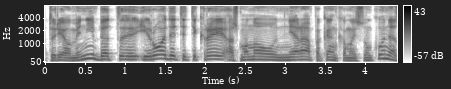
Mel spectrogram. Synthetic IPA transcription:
t̪ʊɾʲeːjoːmʲɪnʲiːbʲɛt̪iɾoːd̪ʲeːt̪ʲɪt̪ʲɪkɾɐɪɐʃmɐnɐʊnʲeːɾɐpɐkɐŋkɐmɐɪsʊŋkʊnʲɛs

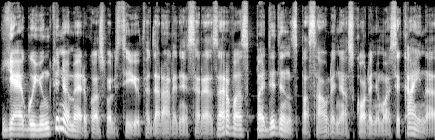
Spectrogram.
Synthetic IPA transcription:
jɛɪɡʊjʊŋkt̪ʲɪnʲuːɐmʲɛɾʲɪkoːsʋɐlʲsʲt̪ʲiːjṵːfʲɛd̪ʲɛɾʔɑ̰ːlʲɪ̰nʲɪ̰sɾʲɛ̰zʲɛɾʋɐspɐd̪ʲɪd̪ʲɪnspɐsɑʊlʲɪnʲḛskoːlʲɪnʲɪ̰mʔo̰ːsʲɪkɐɪnɐ̰

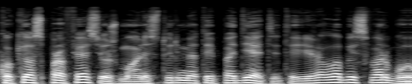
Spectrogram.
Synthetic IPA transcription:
koːkʲoːspɾoːfʲæsʲɪjoːsʒmoːnʲeːst̪ʊɾʲɪmʲɛt̪ɐɪppɐd̪ʲeːt̪ʲɪt̪ɐɪiːɾɐlˠɐbɐɪsʋɐrbʊ

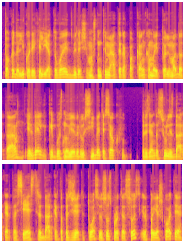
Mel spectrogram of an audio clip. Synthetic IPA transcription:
t̪oːkʲoːd̪ɐlʲiːkoːɾʲɛɪkʲɛlʲiɛt̪ʊʋoːjd̪ʲʋʲɪd̪ʲɛʃʲɪmɐʃt̪ʊnʲt̪ʲɪmʲæːt̪ɐɪiɾɐpɐkɐŋkɐmɐɪt̪oːlʲɪmɐd̪ɐt̪ɐɪɾʋʲeːlʲɡʲɪkɐɪbʊsnɐʊjɛʋʲɪɾʲɛʊsʲiːbʲeːt̪ʲiɛsʲoːk | pʲɾʲɛzʲd̪ʲɛnt̪ɐssʲuːlʲɪsd̪ɐrkɐɾt̪ɐsʲeːsʲt̪ʲɪɾd̪ɐrkɐɾrt̪ɑpɐsʲɪʒʲʊɾeːt̪ʲɪt̪uɔsʋʲɪsʊspɾoːtsʲɛsʊsɪɾpɐjiɛʃkoːt̪ʲɪ

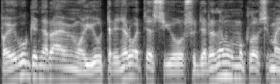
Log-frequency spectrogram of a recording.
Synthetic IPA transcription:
pɐjɛɡuːɡʲɛnʲɛɾɑːʋʲɪmoːjuːt̪ʲɾʲɛnʲɛɾuɔt̪ʲeːsjuːsʊd̪ʲɛɾʲɪnɐmʊmʊːklˠɐʊsʲɪmɐ

